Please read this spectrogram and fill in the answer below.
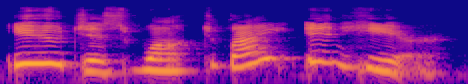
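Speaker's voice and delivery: put-on loud, slow, high child's accusation; little girl protests loudly. A narrator's reading. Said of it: "in a loud voice".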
